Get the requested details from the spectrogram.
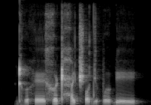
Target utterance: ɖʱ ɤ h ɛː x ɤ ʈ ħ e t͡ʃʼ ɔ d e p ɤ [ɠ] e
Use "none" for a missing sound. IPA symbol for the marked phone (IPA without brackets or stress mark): ɠ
